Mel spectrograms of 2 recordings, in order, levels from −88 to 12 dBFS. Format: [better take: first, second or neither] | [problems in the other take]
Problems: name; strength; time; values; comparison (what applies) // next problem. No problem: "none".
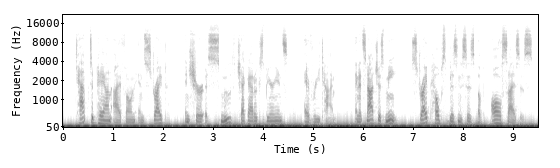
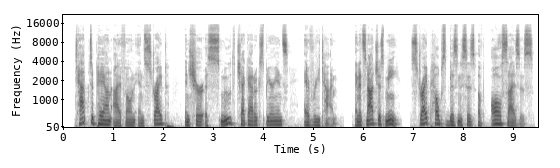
second | low rumble; loud; throughout; 2 dB below the speech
